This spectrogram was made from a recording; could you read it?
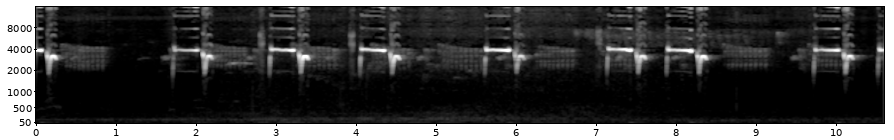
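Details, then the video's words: Male Bar-winged prinia calling as a lure for other prinias and ciblek: roughly nine rapid high phrases of click plus steady whistle with a falling tail, some in quick pairs, over low background rumble. "Suara Prenjak Tamu Jantan Gacor"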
